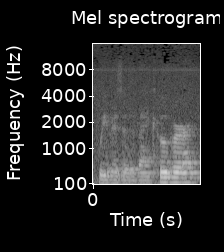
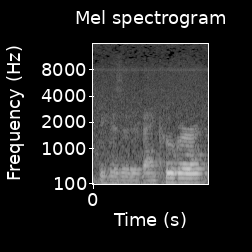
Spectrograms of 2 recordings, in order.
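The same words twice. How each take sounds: The two takes are said the same way.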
